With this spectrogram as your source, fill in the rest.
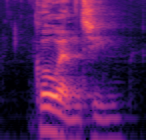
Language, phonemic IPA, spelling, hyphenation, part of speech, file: Dutch, /ˈkoː.ɛnˌzim/, co-enzym, co-en‧zym, noun, Nl-co-enzym.ogg
- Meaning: coenzyme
